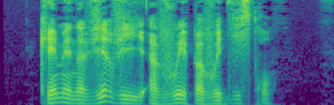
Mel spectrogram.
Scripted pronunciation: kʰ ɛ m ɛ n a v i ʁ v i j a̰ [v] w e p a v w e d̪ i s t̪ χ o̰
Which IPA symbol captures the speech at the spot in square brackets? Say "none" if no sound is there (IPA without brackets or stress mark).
v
